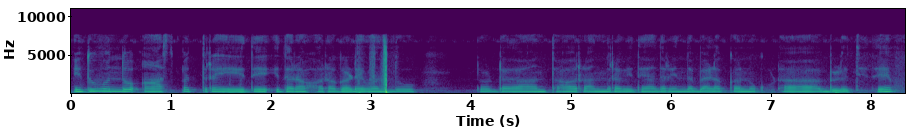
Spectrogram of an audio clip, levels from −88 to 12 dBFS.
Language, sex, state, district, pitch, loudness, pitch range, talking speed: Kannada, female, Karnataka, Bidar, 220 Hz, -25 LUFS, 220-225 Hz, 95 wpm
